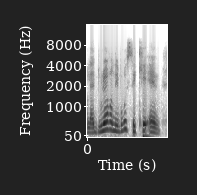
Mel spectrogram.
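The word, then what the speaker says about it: כאב: La douleur en hébreu, c'est kéev. Kéev, ça s'écrit kaf alef bet, c'est ké av, comme un père.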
